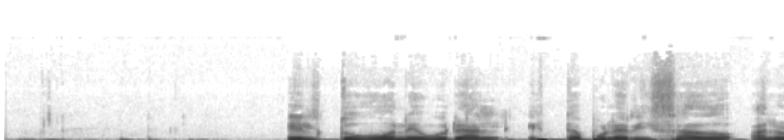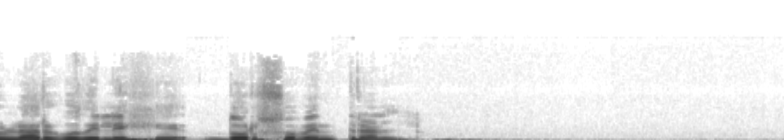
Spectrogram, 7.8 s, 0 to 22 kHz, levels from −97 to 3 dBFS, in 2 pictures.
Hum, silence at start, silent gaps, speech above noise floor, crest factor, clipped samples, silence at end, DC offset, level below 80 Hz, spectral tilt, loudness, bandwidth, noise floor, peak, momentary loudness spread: none; 0.1 s; none; 45 dB; 16 dB; under 0.1%; 1.55 s; under 0.1%; -34 dBFS; -8.5 dB/octave; -26 LUFS; 9.8 kHz; -69 dBFS; -10 dBFS; 8 LU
